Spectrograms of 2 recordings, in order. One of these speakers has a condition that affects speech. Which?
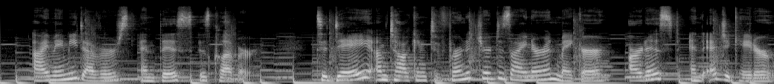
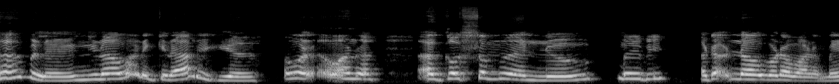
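The second: cerebral palsy; from birth, deaf in both ears; childhood speech therapy, lip reading training to improve speech.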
